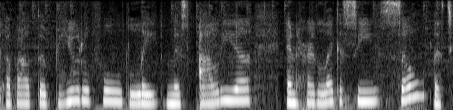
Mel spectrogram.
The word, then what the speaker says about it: Aaliyah: she did and yes her name is pronounced Alia I saw in one of the comments in one of my previous hair videos someone tried to correct the way I was saying her name when if you're a real fan you know her name was pronounced as aah as she stated multiple times in interviews especially in the 9s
